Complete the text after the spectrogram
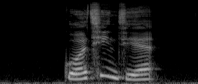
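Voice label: "guo qing jie", Chinese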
